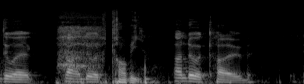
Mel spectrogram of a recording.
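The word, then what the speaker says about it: Kobbie: who you thinking long surely you would call yourself Kobe but it's not spelled like Kobe is it k o b IE no what is it k o b i e oh so it's cobby double b you can't do a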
